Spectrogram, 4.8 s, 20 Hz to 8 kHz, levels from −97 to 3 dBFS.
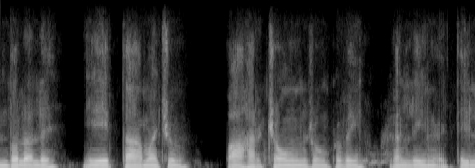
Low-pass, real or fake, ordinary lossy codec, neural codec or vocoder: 7.2 kHz; fake; Opus, 16 kbps; codec, 16 kHz, 4.8 kbps, FACodec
